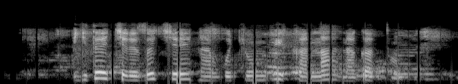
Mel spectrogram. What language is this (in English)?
Kinyarwanda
